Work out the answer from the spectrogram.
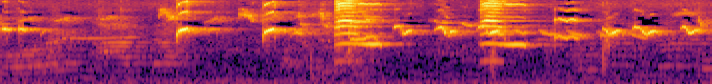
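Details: Drongo singing in Indonesia: wavering whistled phrases, then loud harsh rasping notes alternating with bright slurred chirps in a rich, varied sequence.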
